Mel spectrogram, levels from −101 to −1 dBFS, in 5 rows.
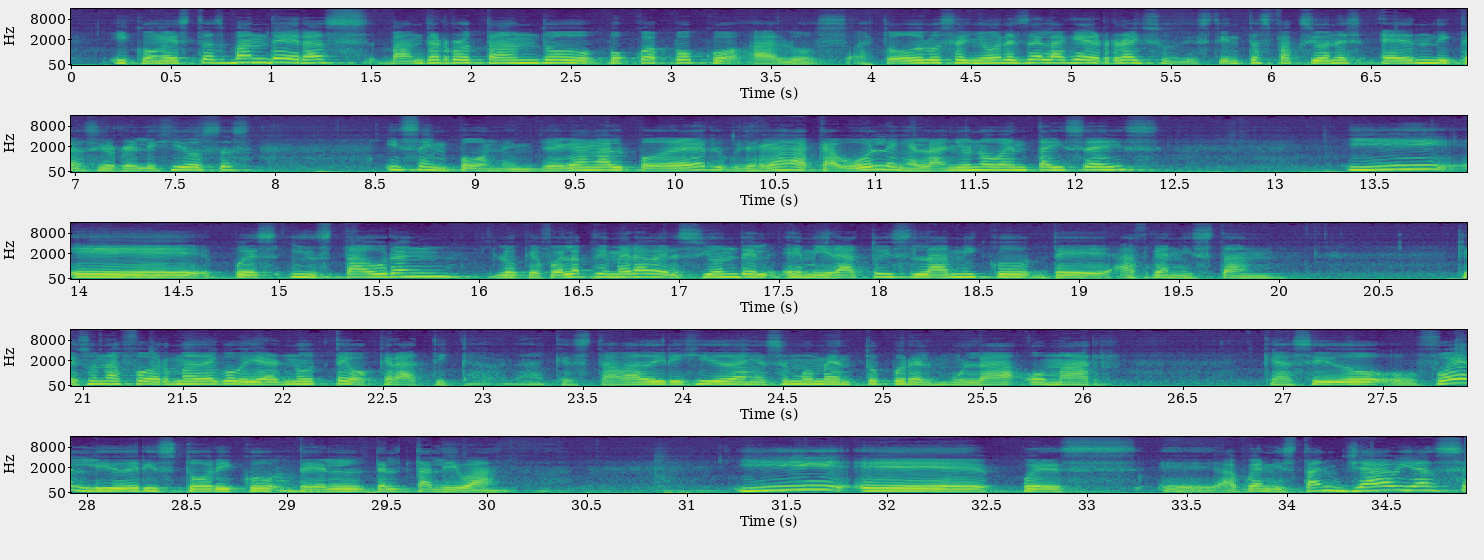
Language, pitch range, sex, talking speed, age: Spanish, 145-190 Hz, male, 155 wpm, 30-49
